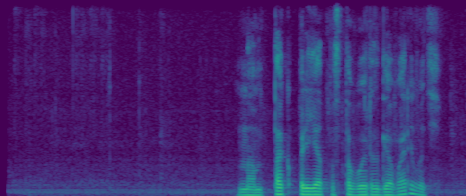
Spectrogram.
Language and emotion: Russian, positive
